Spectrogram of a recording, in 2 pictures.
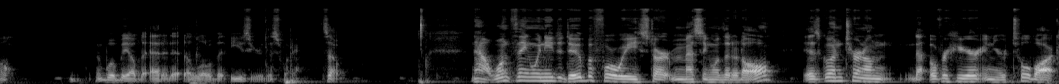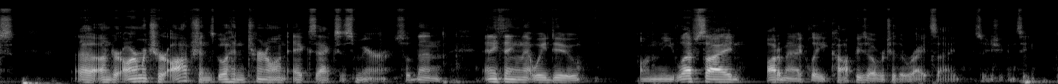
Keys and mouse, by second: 1.9 KP_1, 3.0-5.7 middle drag, 5.7-7.8 drag, 13.1-14.9 drag, 15.1 a, 15.4-21.1 right drag, 17.0 g, 19.8 g, 21.0-21.1 middle drag.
